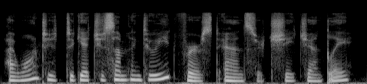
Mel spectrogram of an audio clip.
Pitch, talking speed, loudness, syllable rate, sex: 195 Hz, 195 wpm, -21 LUFS, 5.3 syllables/s, female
